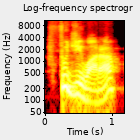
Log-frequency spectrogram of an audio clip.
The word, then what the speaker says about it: Fujiwara: uh guy whose uh name is pronounced fujiwara uh because he's japanese but he writes it using the old nationalist uh transliteration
